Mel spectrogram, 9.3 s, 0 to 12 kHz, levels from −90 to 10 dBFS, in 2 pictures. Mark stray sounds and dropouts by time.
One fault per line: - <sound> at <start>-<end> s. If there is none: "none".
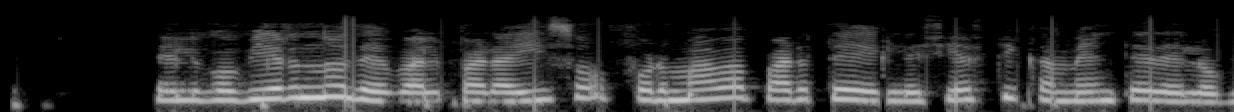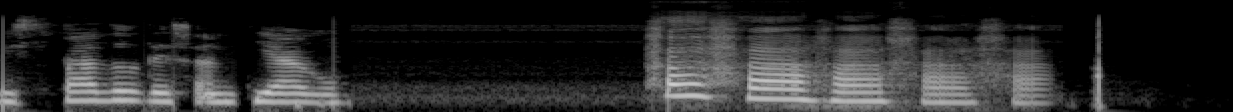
- laugh at 7.0-8.6 s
